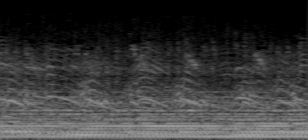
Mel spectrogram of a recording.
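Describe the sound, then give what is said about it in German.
A dense chorus of hundreds of gulls calling from a breeding colony on the sandbanks of a beach, many overlapping squawks and rising cries blending into a continuous, steady din with no pauses. “Hunderte Möwen haben es sich hier gemütlich gemacht.”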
